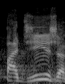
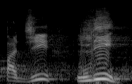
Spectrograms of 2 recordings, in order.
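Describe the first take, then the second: First: The name is said with a Rioplatense Spanish sound. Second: The name is said with a Mexican Spanish sound. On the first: "como se fala no Uruguai e na Argentina" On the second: "e no México ... falam Padili"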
